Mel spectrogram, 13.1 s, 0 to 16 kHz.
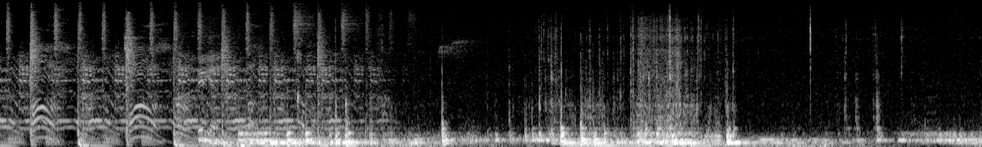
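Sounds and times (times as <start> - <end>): tackle clicks and knocks: 2.8 - 12.2.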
